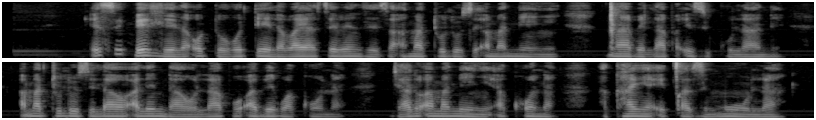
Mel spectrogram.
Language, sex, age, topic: North Ndebele, female, 25-35, health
